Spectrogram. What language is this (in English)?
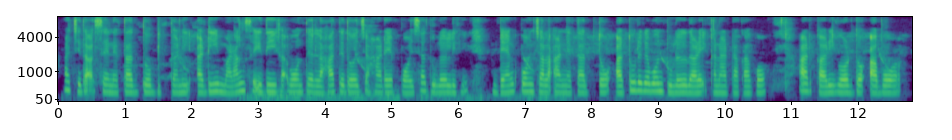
Santali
